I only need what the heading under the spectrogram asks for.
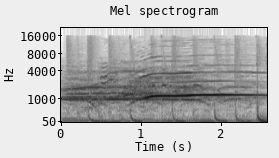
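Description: Hundreds of fans scream and shriek continuously outside a celebrity wedding's Friday rehearsal dinner, a dense wall of high-pitched excited voices with a steady rhythmic thumping underneath, loud throughout.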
